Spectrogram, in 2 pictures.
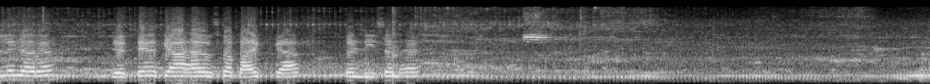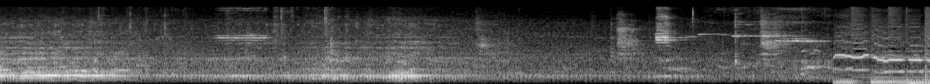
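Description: A single-cylinder motorcycle engine runs at low speed as the bike moves slowly through traffic.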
